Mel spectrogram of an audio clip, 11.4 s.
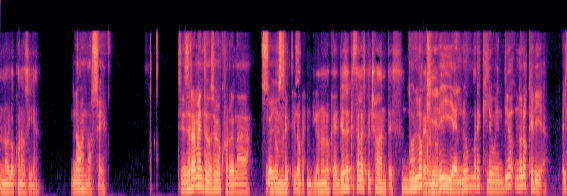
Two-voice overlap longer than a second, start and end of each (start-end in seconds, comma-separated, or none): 8.0-9.8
